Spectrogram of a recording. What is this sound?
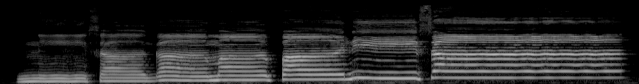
Male singing Indian Sargam
Indian, Sargam, singing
